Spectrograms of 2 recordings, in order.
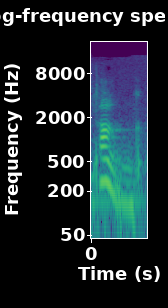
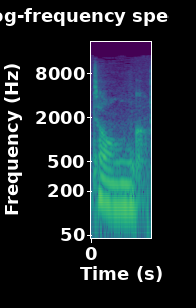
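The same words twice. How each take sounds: First: The vowel is pronounced the received, standard way. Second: The vowel is pronounced the common local way. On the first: This is the standard pronunciation. The speaker calls it right. "the proper pronunciation is tongue" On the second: This is how most local speakers say it. The speaker calls it wrong. "like most of us, we say tongue"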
